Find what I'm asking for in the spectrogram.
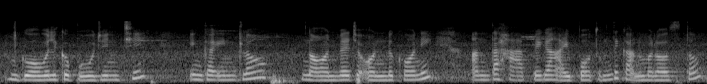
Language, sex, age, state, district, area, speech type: Telugu, female, 18-30, Telangana, Mancherial, rural, spontaneous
